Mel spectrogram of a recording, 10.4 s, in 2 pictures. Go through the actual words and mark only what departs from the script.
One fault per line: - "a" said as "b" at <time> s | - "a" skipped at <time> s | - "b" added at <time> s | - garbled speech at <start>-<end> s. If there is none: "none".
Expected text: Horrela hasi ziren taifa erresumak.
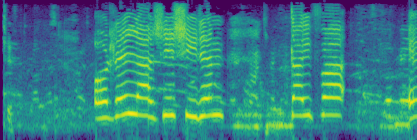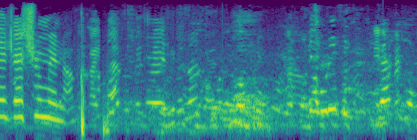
none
